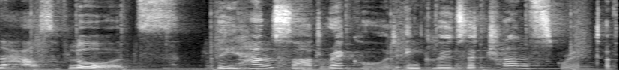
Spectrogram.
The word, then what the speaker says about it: Hansard: The next question is, what is Hansard? Hansard? Hansard! You have to say it like that. Yes, it's ever so posh, isn't it?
